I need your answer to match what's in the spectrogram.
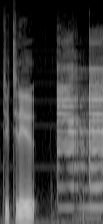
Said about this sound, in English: Let me see if I can make it go off. That's just like shrieking. That's a shrieking kind of noise.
